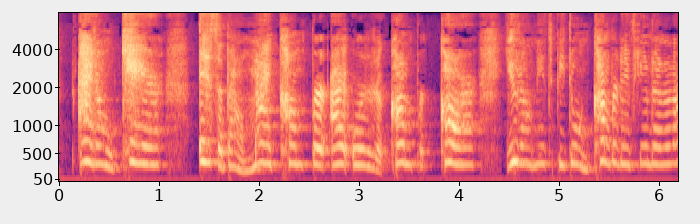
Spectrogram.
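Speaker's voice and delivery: high, demanding, complaining yell. Retelling an argument with a passenger in the car: imitating a passenger yelling. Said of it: "So why are you yelling at me though?".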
